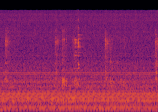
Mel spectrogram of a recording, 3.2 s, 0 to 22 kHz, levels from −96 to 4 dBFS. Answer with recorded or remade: recorded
